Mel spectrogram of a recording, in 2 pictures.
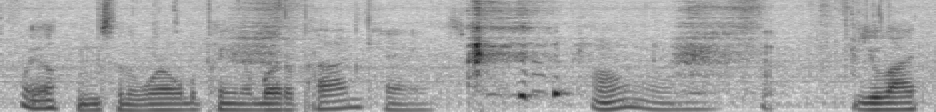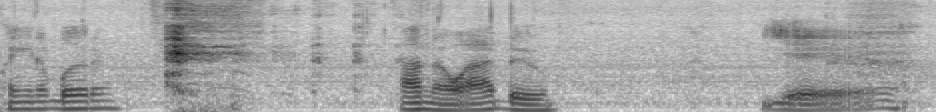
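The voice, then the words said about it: Soft ASMR-style podcast voice. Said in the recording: “That's for the ASMR fans out there.”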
